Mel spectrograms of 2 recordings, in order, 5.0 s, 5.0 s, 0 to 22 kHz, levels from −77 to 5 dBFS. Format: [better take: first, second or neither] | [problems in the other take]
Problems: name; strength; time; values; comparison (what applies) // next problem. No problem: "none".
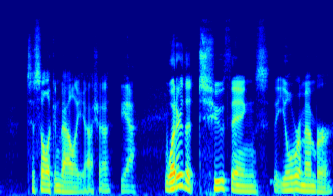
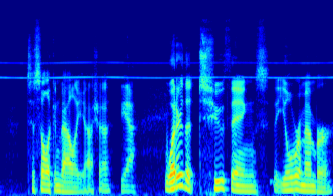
first | high-pitched whine; faint; throughout; 4.5 kHz, 25 dB below the speech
